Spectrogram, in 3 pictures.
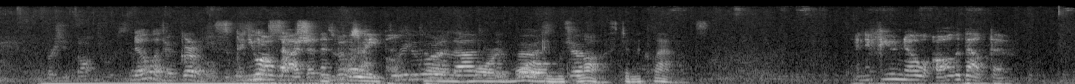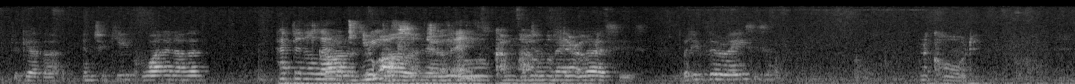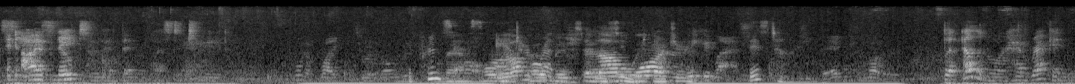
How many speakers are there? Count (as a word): six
